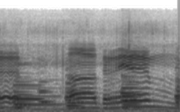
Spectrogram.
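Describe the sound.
Sheep bleating as a young woman drives one along, a few loud, quavering bleats with a wavering tremble, separated by short pauses.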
